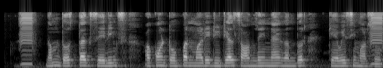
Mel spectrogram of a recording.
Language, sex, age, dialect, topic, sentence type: Kannada, male, 31-35, Northeastern, banking, statement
